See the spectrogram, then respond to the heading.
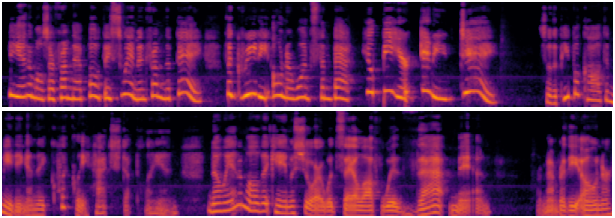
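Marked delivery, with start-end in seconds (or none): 0.1-6.6 much higher, louder, quick little messenger voice; excited messenger. Acted. Messenger Little Red bursting in to warn the town, high excited voice. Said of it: "Little Red the messenger came running". 7.2-14.7 lively, sing-song storytelling voice; picture book read-aloud. Acted. Reading a rhyming picture book aloud to children, lively sing-song.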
